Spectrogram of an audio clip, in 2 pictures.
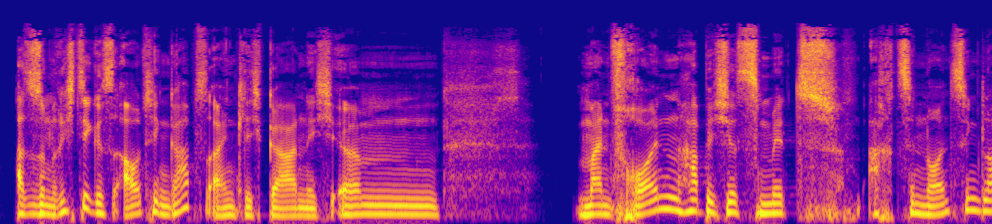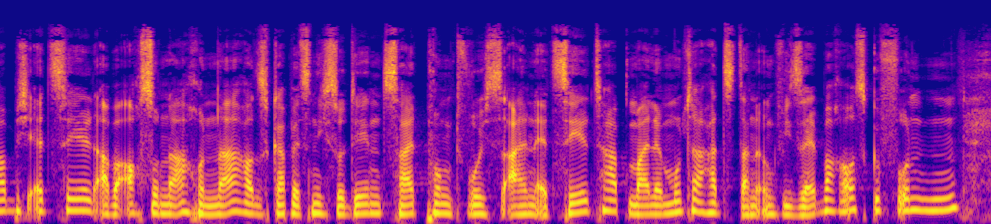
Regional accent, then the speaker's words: Bergheim, North Rhine-Westphalia, Germany; now in Cologne, Germany; komme eigentlich aus Bergheim und wir wohnen jetzt zu viert

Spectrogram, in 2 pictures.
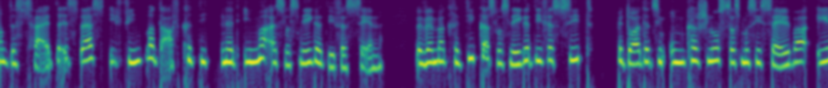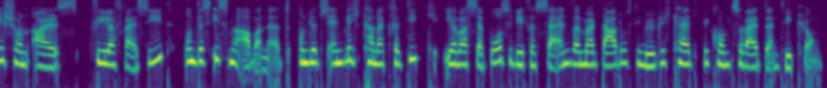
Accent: Linz, Upper Austria, Austria; ich bin aus Linz und es ist Linz ist die Hauptstadt von Oberösterreich

